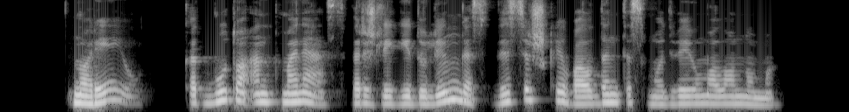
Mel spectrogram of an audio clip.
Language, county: Lithuanian, Vilnius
